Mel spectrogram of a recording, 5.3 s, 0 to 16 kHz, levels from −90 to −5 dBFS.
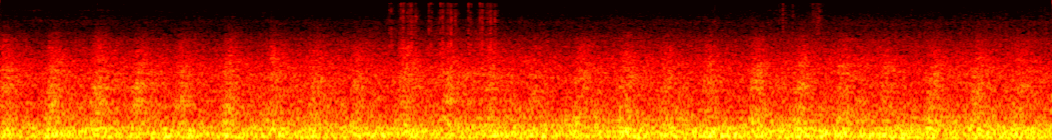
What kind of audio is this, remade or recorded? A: recorded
